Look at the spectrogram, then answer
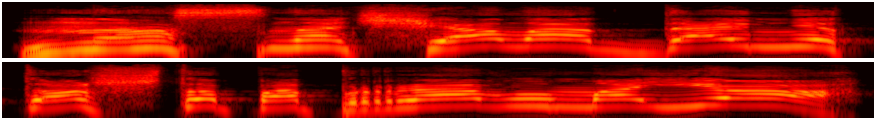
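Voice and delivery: very high, drawn-out shriek; piercing inhuman wail. A narrator's reading. Роза Марена demanding what is hers, inhuman shrieking. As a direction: shriek your demand like something no longer human. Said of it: "пронзительно завопила Роза Марена совершенно нечеловеческим голосом".

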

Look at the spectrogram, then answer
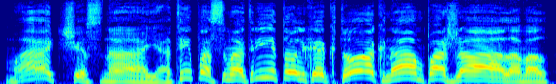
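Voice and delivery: slow, high delighted exclamation; exclaiming. Acted. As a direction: Flanagan exclaims in delight at Will's arrival. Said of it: "воскликнул Фланаган".

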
